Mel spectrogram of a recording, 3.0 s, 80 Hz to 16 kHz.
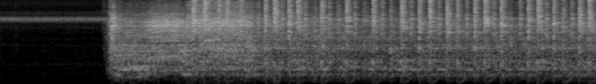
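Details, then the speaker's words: Exmark Lazer Z 72-inch commercial mower after fixing a no-start, fuel refilling the carburetor: quiet, then the engine catches and settles into an even, buzzy run; normal engine start. "like i said it's going to take a minute for it to get gas in there"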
